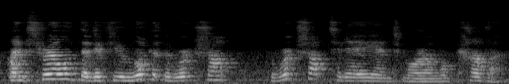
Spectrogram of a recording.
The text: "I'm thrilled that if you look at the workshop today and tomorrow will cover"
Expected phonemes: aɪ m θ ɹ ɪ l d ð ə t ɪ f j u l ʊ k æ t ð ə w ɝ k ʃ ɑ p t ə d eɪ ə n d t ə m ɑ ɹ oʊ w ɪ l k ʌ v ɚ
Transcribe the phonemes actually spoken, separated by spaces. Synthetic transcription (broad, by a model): aɪ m θ ɹ ɪ l d ð ə t ɪ f j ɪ l ʊ k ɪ t ð ə w ɝ k ʃ ɑ p t ə d eɪ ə n t ə m ɑ ɹ oʊ w ɪ l k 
